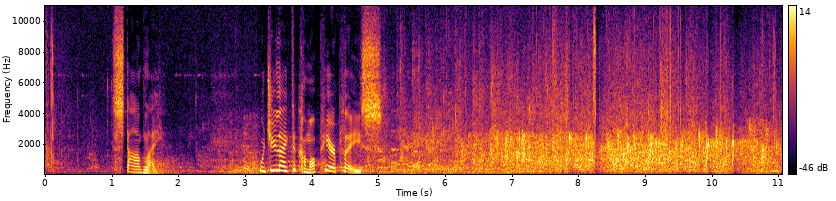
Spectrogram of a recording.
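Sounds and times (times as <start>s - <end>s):
speech: 1.2s - 1.9s, 3.0s - 5.3s
laughter: 2.3s - 11.0s
audience applause: 4.2s - 11.0s.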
